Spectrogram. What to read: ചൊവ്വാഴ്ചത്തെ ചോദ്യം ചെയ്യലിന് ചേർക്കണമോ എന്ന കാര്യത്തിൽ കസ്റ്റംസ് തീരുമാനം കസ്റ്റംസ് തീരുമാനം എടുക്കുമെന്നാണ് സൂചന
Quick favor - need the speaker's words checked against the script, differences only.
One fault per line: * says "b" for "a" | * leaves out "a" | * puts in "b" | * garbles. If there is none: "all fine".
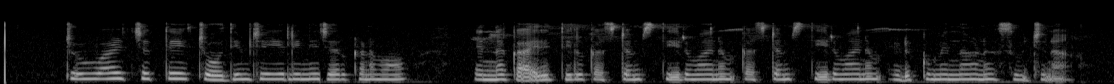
all fine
